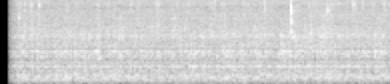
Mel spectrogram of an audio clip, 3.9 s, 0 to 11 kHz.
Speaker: this is my aquac clear 30 power filter um right out of the box unaltered and you can hear the rattling of the impeller uh against the shaft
